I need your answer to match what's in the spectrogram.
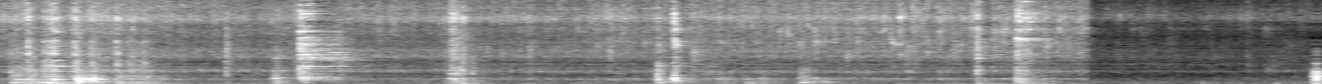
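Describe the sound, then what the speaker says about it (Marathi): Onion softening in oil in a pan for a Sindhudurg-style vegetable dish, a soft frying hiss broken by repeated scrapes and taps of stirring, fairly close, then quieter toward the end, with no talking. "जरासा कांदा मऊ होईपर्यंत जरा परतायचा तेलावर."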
